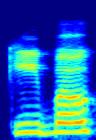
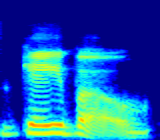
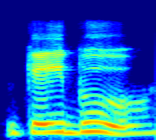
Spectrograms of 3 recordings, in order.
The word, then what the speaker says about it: Gebo: innate talents and generosity even though I said it's gebo because it's spelled g-e-b-o it's gabo gabu that's how you say it gabu for every gift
